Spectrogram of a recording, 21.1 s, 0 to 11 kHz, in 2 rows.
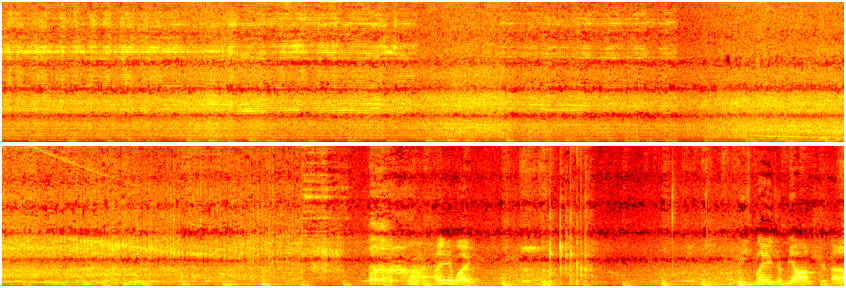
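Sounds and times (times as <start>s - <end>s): electric grinder whining on steel: 0.0s - 15.0s.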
